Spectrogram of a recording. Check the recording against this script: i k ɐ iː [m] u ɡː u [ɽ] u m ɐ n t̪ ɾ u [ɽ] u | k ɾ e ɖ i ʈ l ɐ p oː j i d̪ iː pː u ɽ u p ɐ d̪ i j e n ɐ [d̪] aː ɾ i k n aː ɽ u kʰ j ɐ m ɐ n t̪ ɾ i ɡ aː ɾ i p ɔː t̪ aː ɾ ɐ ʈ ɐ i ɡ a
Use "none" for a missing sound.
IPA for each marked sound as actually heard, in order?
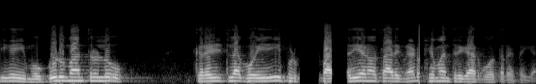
m, ɽ, l, t̪

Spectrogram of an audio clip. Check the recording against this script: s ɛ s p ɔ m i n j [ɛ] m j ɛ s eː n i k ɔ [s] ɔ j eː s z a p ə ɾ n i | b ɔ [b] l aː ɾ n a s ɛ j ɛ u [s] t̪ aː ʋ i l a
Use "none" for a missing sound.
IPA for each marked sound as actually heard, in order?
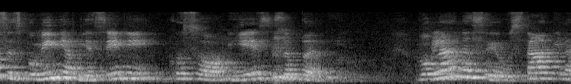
a, s, ɡ, s

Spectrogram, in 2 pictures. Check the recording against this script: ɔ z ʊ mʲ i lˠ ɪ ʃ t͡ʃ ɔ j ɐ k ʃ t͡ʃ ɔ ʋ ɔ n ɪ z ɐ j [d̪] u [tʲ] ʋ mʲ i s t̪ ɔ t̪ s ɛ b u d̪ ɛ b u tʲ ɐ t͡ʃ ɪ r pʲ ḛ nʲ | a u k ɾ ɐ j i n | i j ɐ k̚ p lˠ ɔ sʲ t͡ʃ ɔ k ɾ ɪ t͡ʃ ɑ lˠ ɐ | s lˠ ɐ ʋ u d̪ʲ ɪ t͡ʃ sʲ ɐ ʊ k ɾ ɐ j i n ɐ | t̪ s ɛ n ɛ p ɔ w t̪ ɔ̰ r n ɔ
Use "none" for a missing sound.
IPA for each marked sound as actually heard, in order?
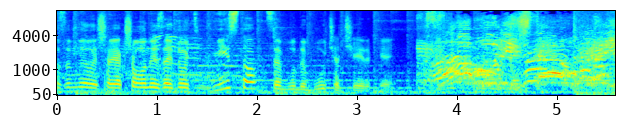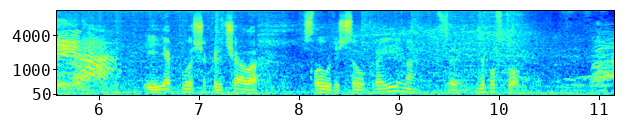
d̪, tʲ

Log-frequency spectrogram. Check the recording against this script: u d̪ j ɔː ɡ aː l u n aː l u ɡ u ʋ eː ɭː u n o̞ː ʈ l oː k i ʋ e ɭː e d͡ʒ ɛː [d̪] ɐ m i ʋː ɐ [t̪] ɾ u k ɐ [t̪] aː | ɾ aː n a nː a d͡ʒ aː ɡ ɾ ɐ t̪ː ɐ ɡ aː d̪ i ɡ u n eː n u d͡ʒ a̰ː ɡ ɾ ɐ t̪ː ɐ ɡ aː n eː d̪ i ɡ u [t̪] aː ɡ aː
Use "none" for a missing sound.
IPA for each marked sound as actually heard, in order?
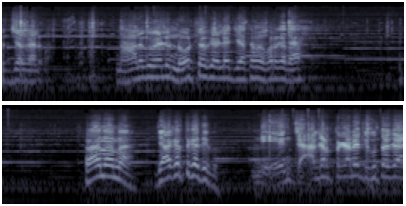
t̪, none, d̪, t̪

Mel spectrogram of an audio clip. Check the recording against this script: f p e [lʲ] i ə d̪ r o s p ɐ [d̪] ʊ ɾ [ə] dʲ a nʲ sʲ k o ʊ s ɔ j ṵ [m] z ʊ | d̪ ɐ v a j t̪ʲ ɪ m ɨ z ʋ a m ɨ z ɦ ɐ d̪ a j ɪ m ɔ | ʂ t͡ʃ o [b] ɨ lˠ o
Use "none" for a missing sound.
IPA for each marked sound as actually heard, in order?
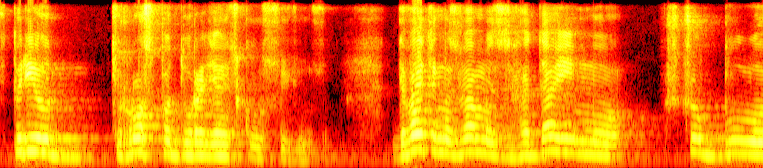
ɾʲ, d̪, ɐ, none, b

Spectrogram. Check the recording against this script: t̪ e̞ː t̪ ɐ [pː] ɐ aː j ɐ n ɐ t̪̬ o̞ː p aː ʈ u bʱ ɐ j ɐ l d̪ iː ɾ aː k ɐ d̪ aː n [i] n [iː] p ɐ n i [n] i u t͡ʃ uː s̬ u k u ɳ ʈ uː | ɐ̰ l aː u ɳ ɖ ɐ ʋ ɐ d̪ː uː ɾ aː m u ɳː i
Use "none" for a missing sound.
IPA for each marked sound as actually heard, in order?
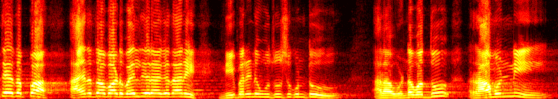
pː, i, iː, n

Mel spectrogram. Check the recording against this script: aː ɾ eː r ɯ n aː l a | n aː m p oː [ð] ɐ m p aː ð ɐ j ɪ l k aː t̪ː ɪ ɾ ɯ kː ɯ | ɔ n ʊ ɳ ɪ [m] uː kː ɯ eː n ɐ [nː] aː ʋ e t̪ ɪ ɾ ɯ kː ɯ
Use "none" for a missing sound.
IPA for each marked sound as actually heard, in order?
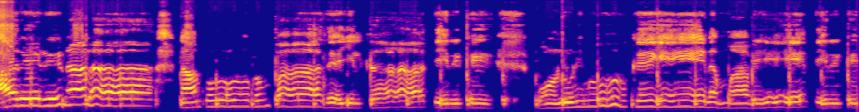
ɣ, m, mː

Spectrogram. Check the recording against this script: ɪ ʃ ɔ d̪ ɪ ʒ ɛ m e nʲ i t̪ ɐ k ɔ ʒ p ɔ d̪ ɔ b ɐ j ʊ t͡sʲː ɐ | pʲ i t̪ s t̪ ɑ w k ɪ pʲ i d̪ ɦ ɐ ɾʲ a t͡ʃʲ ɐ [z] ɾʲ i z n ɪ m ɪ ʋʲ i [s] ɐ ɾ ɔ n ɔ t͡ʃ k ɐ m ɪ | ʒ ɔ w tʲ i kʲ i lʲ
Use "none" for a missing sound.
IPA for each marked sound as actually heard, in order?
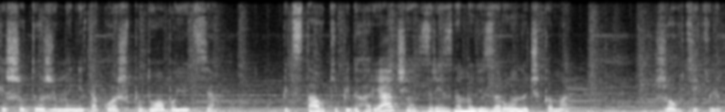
z, z

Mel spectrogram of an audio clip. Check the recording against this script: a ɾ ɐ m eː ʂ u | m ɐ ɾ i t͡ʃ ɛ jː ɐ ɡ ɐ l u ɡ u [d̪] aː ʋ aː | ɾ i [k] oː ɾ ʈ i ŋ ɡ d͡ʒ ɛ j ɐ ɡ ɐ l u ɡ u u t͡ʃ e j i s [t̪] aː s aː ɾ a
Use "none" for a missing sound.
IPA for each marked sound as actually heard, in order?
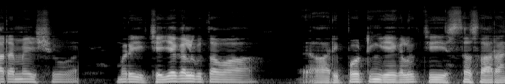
t̪, p, t̪

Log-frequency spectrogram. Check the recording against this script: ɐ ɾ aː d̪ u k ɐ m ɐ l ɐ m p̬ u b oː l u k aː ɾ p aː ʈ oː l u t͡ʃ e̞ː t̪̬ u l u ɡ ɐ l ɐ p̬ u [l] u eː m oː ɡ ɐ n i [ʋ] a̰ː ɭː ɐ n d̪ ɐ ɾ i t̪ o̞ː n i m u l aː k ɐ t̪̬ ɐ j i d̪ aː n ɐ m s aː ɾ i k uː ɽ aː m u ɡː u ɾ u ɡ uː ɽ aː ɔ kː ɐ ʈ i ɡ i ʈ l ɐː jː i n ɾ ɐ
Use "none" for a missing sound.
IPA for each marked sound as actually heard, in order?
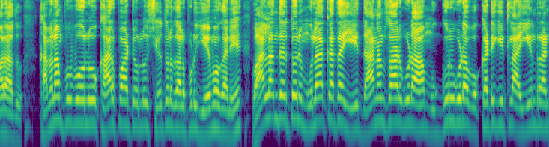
ɽ, ʋ

